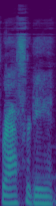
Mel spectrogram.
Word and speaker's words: Rafferty: to name my niece Rayfarty, pronounced Rafferty, not at all like Rayfarty.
